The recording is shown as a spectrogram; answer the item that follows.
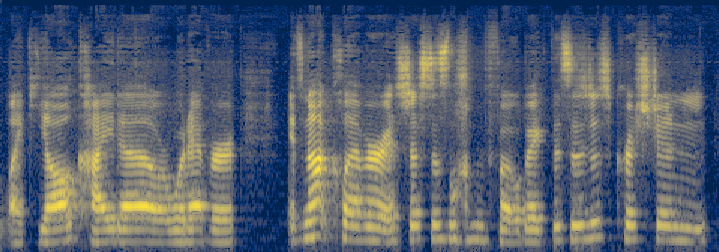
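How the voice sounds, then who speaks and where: A woman host giving earnest, emphatic casual commentary while playing a video game, muttering asides to herself as she plays. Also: medium pitch.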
